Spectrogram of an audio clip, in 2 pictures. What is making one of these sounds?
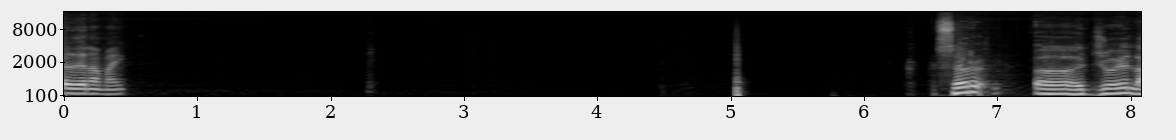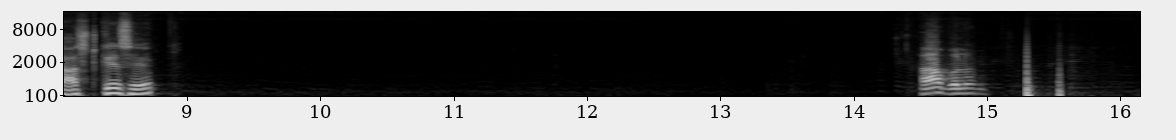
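A man speaks calmly into a close microphone, in short bursts with long pauses.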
